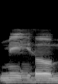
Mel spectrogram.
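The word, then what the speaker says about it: mijo: pointed that out that it's pronounced Miho meaning my son and I just thought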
